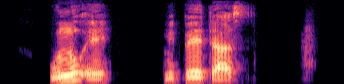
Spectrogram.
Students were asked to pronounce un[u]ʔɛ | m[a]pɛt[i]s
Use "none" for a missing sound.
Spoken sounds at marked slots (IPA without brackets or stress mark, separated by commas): u, i, a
